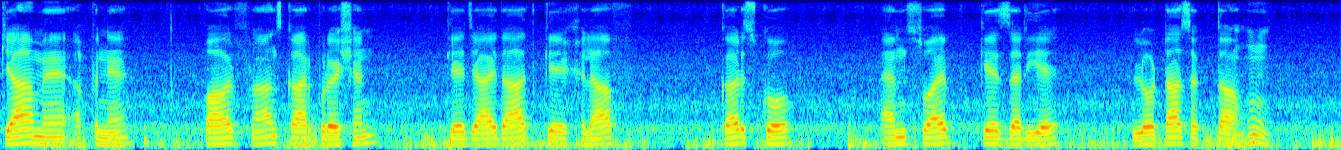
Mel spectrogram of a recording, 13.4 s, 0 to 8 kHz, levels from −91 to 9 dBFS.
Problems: constant background noise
